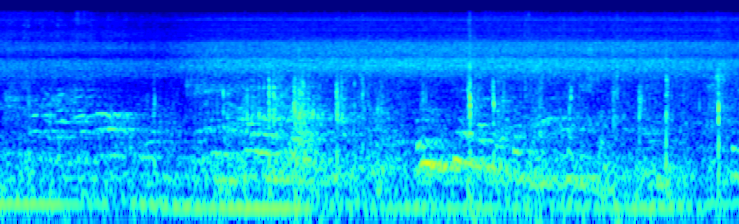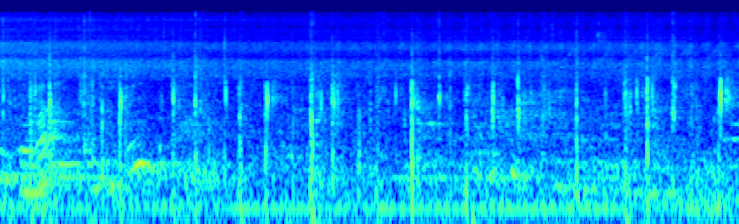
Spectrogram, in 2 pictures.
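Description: Faint voices of people talking at a distance, then footsteps on a gritty, sandy cave floor heard as a run of light, irregular clicks.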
